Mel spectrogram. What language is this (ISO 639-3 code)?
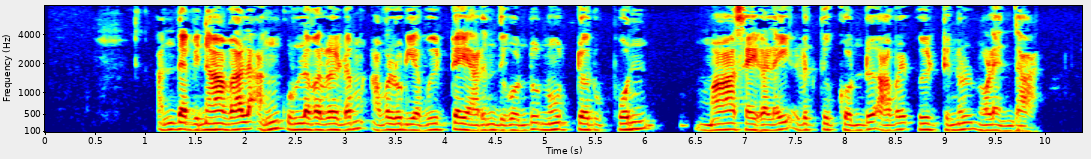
tam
